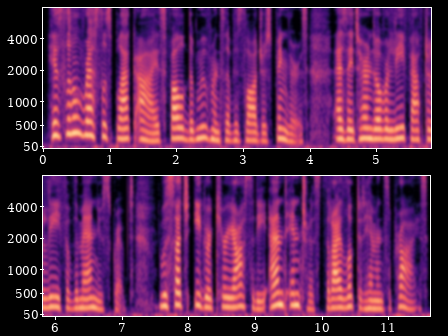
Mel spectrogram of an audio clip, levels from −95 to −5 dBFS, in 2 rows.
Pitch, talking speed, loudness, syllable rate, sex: 200 Hz, 180 wpm, -22 LUFS, 5.4 syllables/s, female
